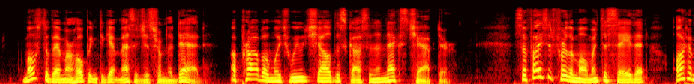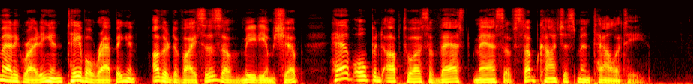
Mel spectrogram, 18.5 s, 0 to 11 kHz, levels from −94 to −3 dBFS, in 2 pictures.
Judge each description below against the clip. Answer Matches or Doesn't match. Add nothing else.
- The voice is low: Matches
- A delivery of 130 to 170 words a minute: Matches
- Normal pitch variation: Doesn't match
